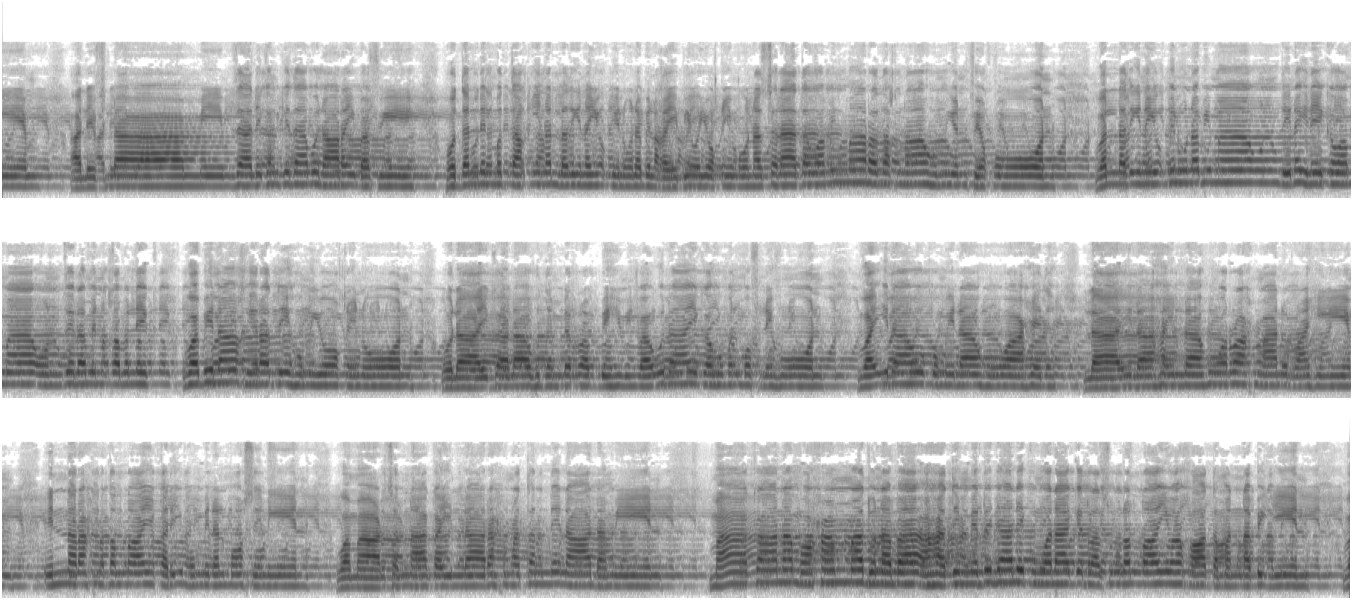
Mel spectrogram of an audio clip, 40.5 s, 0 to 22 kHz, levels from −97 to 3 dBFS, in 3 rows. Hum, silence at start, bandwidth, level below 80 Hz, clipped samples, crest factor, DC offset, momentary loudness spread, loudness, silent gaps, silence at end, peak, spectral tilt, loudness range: none; 0 s; 11 kHz; -80 dBFS; under 0.1%; 20 dB; under 0.1%; 8 LU; -26 LUFS; none; 0 s; -6 dBFS; -5 dB/octave; 5 LU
